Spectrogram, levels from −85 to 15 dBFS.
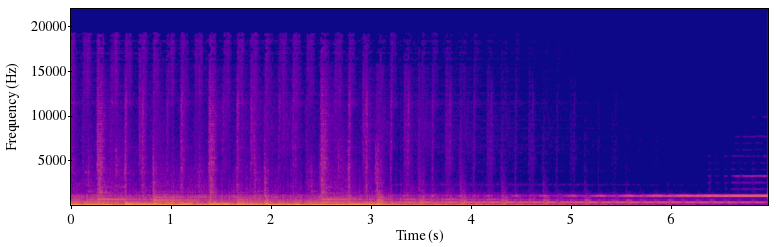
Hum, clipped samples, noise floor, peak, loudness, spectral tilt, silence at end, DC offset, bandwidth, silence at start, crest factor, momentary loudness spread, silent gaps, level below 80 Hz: none; under 0.1%; -33 dBFS; -2 dBFS; -16 LUFS; -8.5 dB/octave; 0 s; under 0.1%; 12 kHz; 0 s; 12 dB; 20 LU; none; -16 dBFS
